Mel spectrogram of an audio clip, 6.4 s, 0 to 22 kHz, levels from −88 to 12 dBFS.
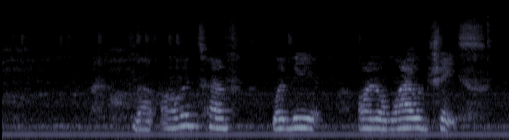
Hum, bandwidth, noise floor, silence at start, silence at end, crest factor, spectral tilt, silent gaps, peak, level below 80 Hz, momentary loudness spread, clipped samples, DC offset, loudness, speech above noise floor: none; 13.5 kHz; -60 dBFS; 0.05 s; 0 s; 16 dB; -6 dB/octave; none; -26 dBFS; -80 dBFS; 24 LU; under 0.1%; under 0.1%; -40 LUFS; 21 dB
